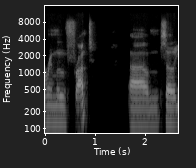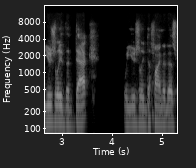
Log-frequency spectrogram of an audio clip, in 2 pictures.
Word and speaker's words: deque: So usually the deck, we usually define it as remove front, just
